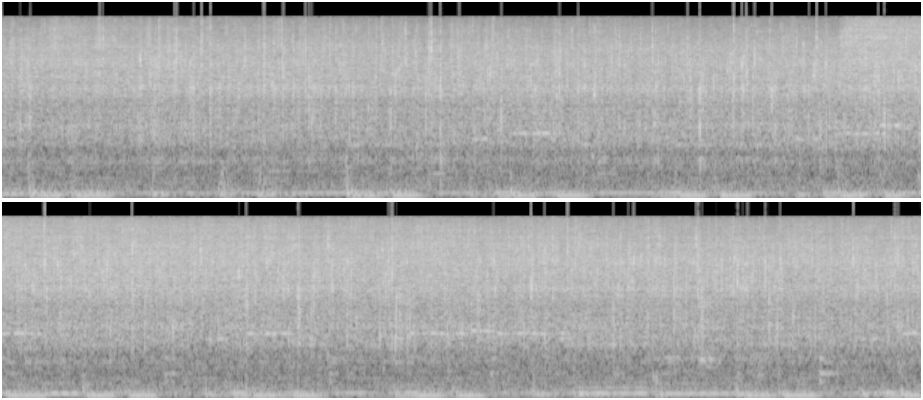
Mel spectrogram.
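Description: Steady sizzling of stir-frying in a non-stick pan as diced mango is tipped in over fried fish fillet and vegetables and turned with a slotted spatula. Background music with a low bassline plays underneath.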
